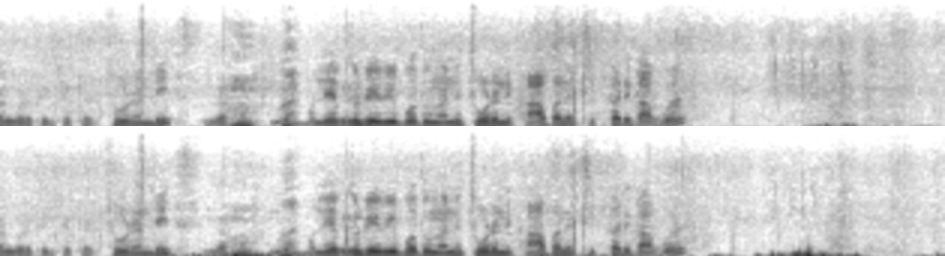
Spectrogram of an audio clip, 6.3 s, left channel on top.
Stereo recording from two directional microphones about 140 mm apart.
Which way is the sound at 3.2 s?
90° right.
